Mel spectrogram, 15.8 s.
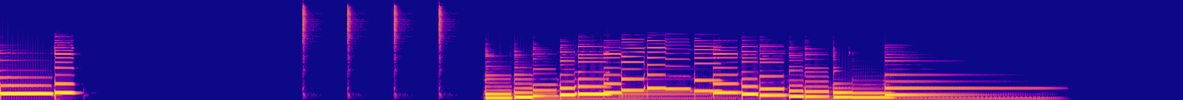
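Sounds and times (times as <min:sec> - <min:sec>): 
jazz guitar: 0:00.0 - 0:01.2, 0:06.5 - 0:14.2.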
